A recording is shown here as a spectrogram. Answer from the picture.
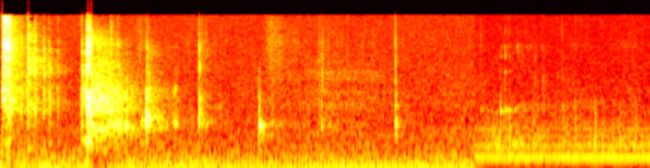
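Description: An aluminium beer can being cracked open: a click of the pull tab, then a short, sharp hiss of carbonation escaping about half a second in. A few lighter clicks and knocks of the can being handled follow.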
